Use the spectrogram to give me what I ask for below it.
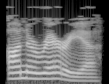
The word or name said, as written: honoraria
